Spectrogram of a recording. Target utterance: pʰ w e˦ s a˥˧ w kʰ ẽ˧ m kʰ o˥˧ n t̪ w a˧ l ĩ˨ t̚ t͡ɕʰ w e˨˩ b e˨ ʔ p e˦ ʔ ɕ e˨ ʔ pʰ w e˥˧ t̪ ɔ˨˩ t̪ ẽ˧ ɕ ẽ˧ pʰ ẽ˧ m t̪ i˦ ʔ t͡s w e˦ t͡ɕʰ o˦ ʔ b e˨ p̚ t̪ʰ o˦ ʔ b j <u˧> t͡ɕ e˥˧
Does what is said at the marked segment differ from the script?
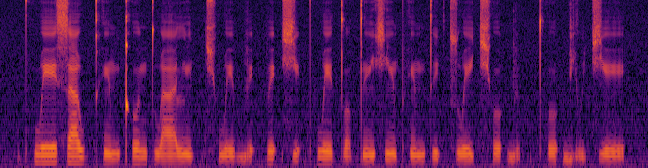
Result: yes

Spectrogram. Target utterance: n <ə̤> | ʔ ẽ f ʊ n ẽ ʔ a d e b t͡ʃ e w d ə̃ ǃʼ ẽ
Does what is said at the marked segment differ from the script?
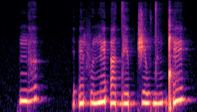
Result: no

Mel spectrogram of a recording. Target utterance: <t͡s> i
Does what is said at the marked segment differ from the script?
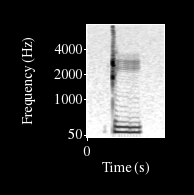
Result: yes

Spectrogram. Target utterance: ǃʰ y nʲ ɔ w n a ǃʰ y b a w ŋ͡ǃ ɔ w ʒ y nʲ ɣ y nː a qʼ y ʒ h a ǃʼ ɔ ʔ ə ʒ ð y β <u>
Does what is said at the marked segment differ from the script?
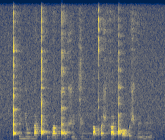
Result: yes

